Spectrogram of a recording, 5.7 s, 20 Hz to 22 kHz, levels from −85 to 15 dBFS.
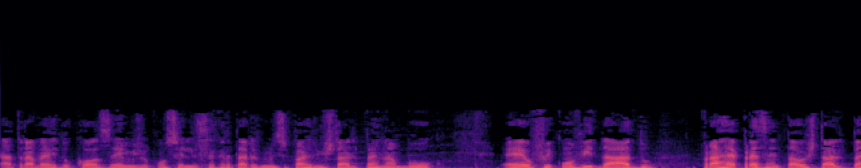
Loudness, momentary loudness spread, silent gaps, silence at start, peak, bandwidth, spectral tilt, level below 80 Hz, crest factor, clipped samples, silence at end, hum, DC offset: -27 LUFS; 7 LU; none; 0 s; -10 dBFS; 8 kHz; -7 dB/octave; -48 dBFS; 16 dB; under 0.1%; 0 s; none; under 0.1%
